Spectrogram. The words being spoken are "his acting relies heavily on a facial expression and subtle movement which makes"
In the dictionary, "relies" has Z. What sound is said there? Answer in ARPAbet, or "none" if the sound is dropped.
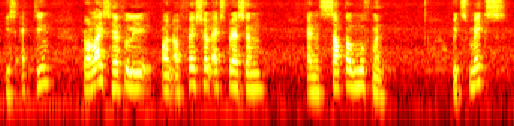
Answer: S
